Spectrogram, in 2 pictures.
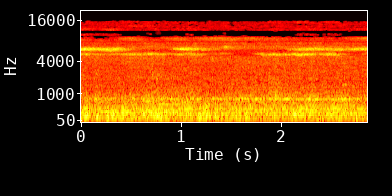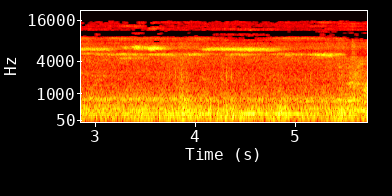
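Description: Local train heard from inside the carriage as it pulls into a station: a steady rumble of wheels on the track, with a high-pitched wheel squeal that comes and goes several times.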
